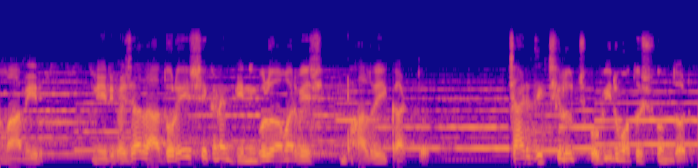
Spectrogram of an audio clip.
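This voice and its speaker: A man narrating a scripted story in the first person, in a dramatic storytelling style. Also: on the low side.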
